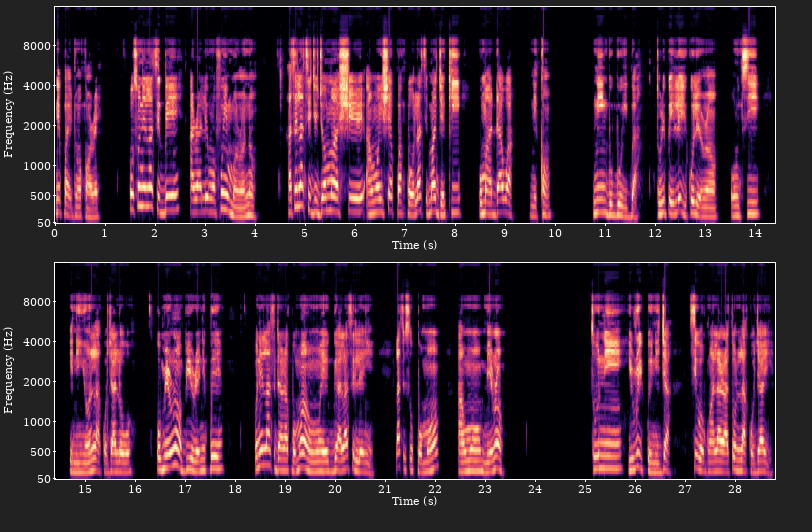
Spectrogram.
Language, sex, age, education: Yoruba, female, 30-45, primary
